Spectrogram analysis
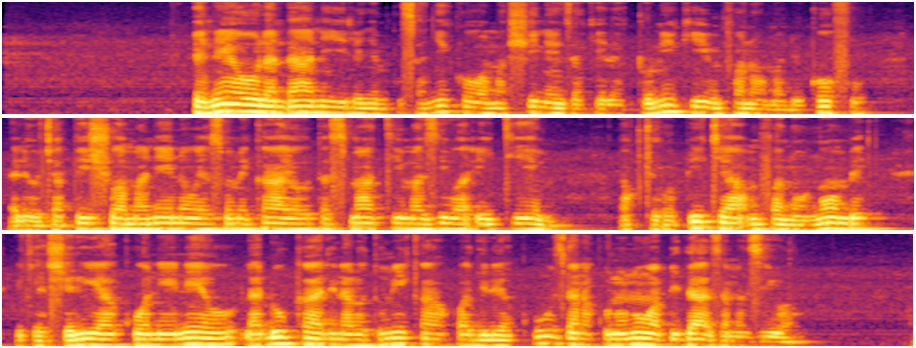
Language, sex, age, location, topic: Swahili, male, 25-35, Dar es Salaam, finance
